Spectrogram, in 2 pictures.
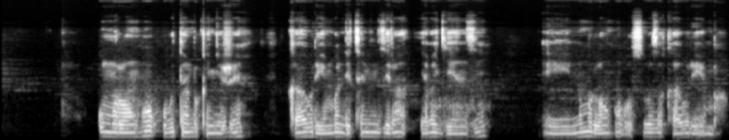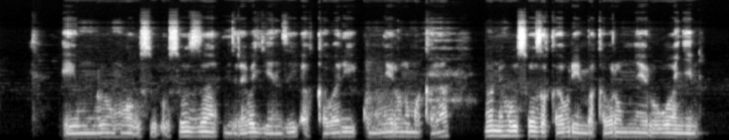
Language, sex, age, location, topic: Kinyarwanda, male, 18-24, Musanze, government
